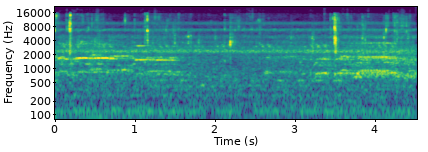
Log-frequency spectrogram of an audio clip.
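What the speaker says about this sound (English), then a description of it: "I love to kill that rooster." A rooster crows faintly in the distance against a steady hiss of outdoor background noise, with faint clucking fowl nearby and no talking.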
